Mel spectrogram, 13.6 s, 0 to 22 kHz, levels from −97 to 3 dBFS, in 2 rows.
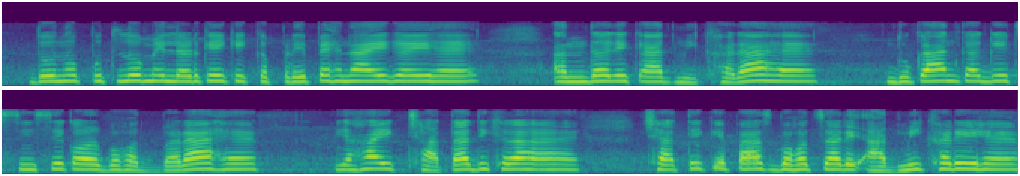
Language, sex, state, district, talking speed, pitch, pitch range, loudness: Hindi, female, Bihar, Sitamarhi, 165 wpm, 255 Hz, 240-265 Hz, -16 LUFS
